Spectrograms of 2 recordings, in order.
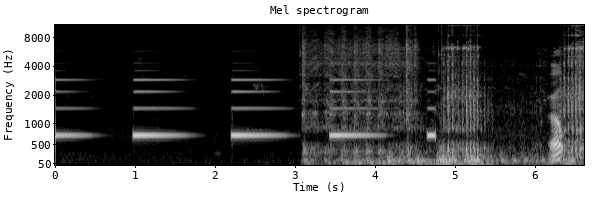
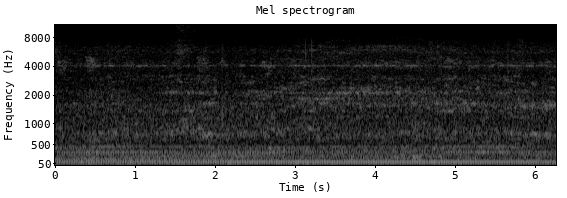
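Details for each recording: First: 2004 Suzuki Forenza first start after six to eight years sitting, new fuel pump fitted (old one clogged), old gas siphoned and four gallons fresh added; three chimes, then rough, surging, stumbling idle still burning old fuel in lines. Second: 2004 Suzuki Forenza that sat 6–8 years, running after a new fuel pump and fresh gas, with old fuel still clearing the lines. A quiet, even engine drone with no misses or knocks, a normal smooth idle.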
